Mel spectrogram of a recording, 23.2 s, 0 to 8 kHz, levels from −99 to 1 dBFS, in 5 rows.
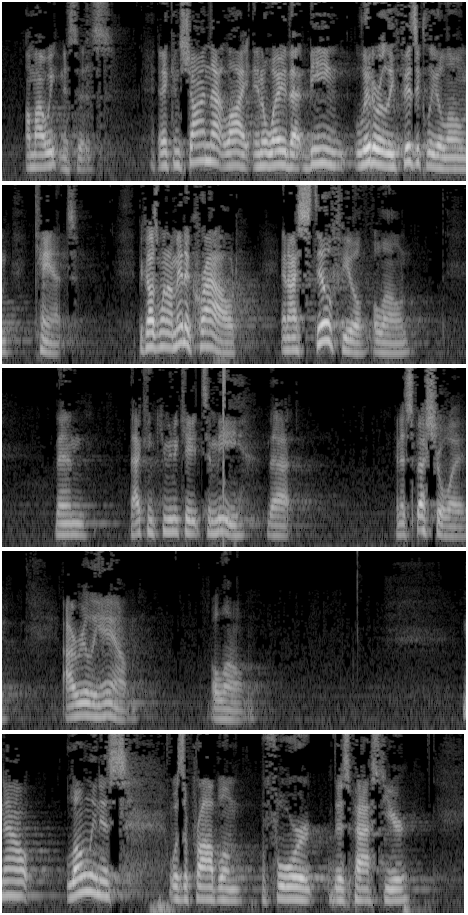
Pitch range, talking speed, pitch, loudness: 135-175 Hz, 135 wpm, 150 Hz, -29 LUFS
